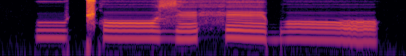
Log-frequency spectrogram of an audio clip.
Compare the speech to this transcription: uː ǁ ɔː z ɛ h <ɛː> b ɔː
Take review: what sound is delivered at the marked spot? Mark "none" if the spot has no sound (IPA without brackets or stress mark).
ɛː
